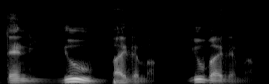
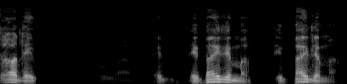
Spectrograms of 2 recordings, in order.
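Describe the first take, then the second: First: "you" pushed hardest, handing the blame back; comeback retold. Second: "buy" pushed hardest, the rest said flatly; bodega guy retold. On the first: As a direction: stress on you in "you buy them up". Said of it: "he goes". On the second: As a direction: stress on buy in "they buy them up". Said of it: "He goes".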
